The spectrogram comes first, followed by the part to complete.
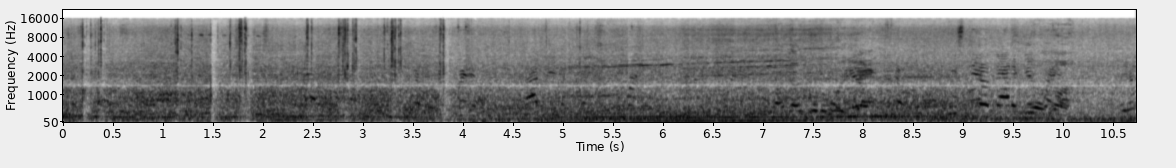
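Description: A car engine idling close by, a low steady hum that grows stronger for a few seconds in the middle, with indistinct voices chatting and laughing over it.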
